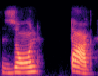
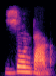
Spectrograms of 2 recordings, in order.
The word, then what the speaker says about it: Sonntag: क्योंकि ए से पहले एस है, ओ से पहले एस है, ए एंड O both are vowels, so S sound will be एज z. So this is Samstag, Sonntag. अब आप मेरे साथ एक दफा प्रैक्टिस करें.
